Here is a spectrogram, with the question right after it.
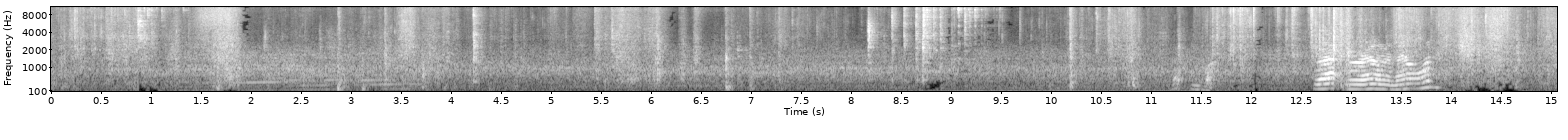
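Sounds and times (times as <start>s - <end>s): plastic wrap and foam crinkling: 0.0s - 1.9s, 9.8s - 15.0s.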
